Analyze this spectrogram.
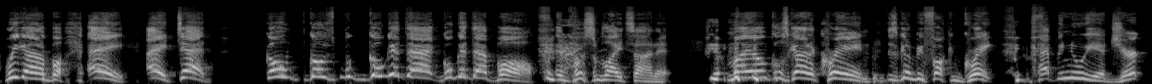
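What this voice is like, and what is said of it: Cartoon mom voice drifting Boston. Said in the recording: “That's a really good Linda Belcher impression. ... It goes Boston”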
